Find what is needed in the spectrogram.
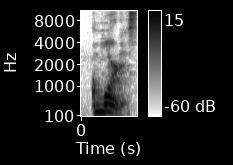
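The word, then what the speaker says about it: Immortus: hat that's that that's am mortise am mortise sorry I was saying the name wrong am mortise that's his name okay yeah because I'm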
